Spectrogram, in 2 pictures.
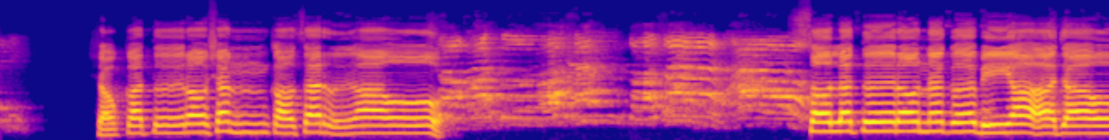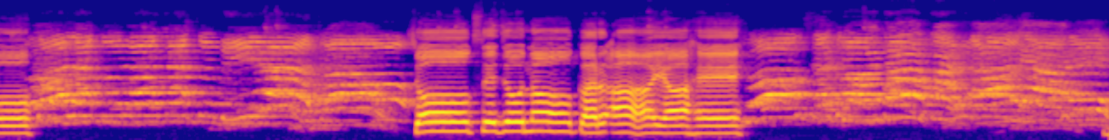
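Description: A middle-aged man chants a rhyme in a sing-song voice close to a microphone.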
